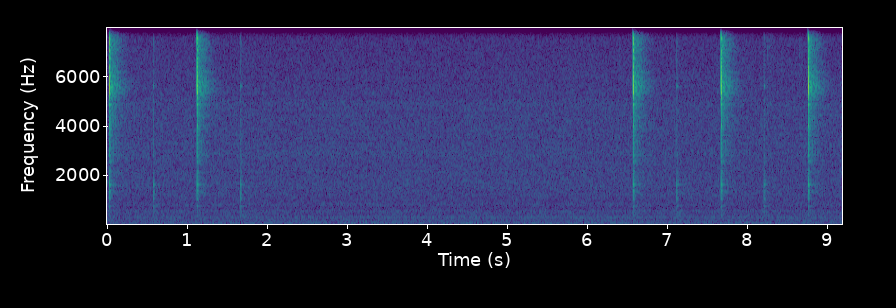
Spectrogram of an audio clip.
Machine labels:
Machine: valve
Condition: normal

